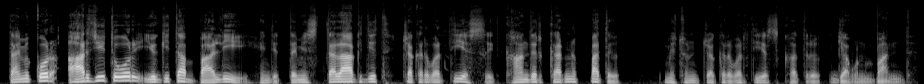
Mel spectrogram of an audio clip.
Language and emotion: Kashmiri, neutral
